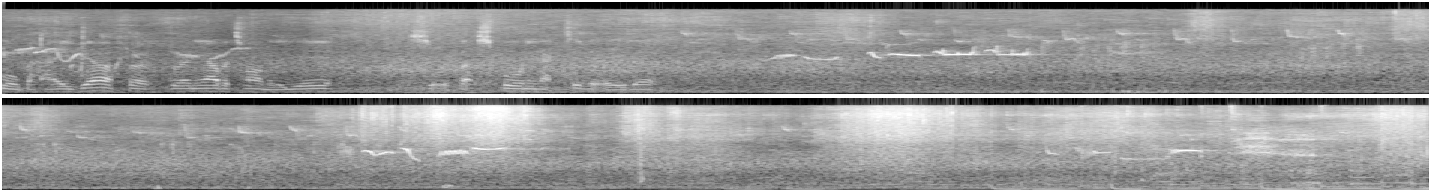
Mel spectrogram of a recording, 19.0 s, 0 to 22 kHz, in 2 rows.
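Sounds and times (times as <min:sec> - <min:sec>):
small bird chirping: 0:04.4 - 0:17.8.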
